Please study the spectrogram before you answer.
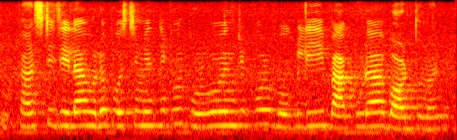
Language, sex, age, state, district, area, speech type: Bengali, female, 18-30, West Bengal, Paschim Medinipur, rural, spontaneous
